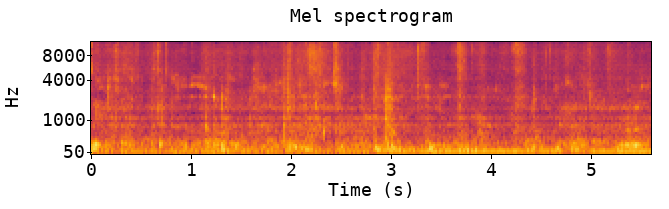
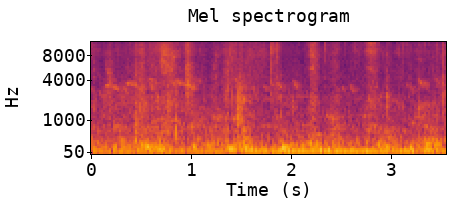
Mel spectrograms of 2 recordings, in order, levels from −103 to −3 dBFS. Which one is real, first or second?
second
